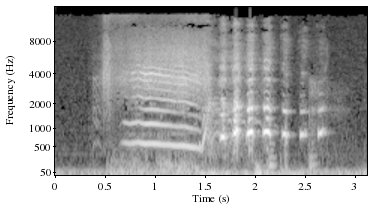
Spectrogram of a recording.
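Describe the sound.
A person's voice imitates an elephant trumpeting: a breathy, strained wail held for about a second that ends in a sharp upward squeak, followed by a quick run of short, rhythmic vocal bursts.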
